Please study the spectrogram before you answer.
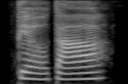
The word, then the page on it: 表达: biǎo dá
